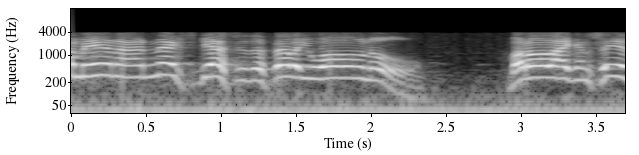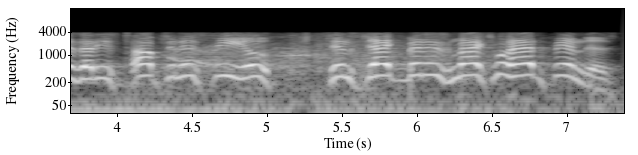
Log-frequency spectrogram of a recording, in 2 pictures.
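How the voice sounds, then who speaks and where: High-voiced American man, jive-talking radio emcee. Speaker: radio variety show host. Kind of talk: 1940s radio variety emcee patter. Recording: tinny, band-limited 1940s radio recording.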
